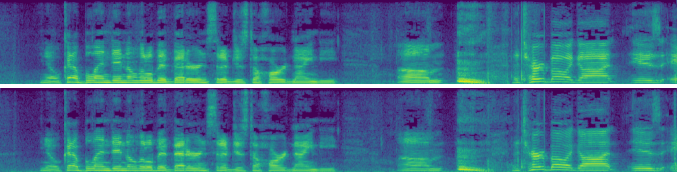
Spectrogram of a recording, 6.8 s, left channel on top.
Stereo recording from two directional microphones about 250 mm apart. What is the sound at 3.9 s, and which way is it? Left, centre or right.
Speech, left.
